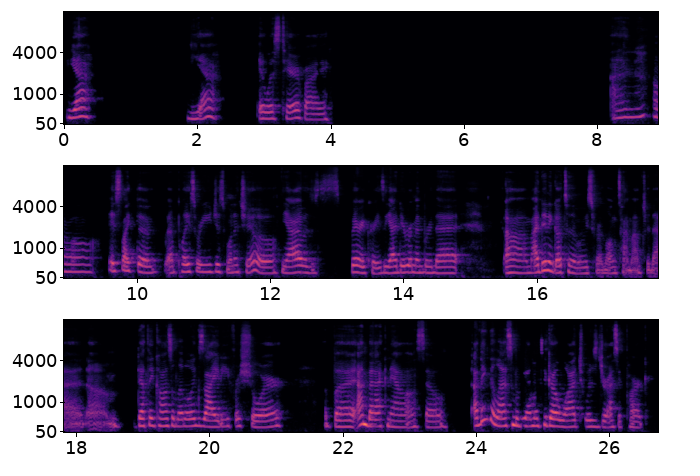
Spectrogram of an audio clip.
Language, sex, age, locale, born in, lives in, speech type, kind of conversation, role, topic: English, female, 30-34, en-US, United States, United States, conversation, unstructured, none, What snacks make movie night perfect for you, and what movie-theater hot takes spark friendly debates?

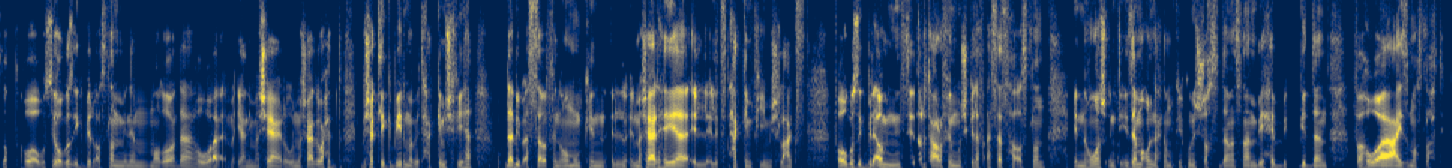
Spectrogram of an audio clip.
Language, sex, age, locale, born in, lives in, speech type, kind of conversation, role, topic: Arabic, male, 25-29, ar-EG, Egypt, Egypt, conversation, advice, advisor, إزاي أتعامل مع النقد بشكل بنّاء من غير ما أحس بالإحباط أو أبقى في موقف دفاعي؟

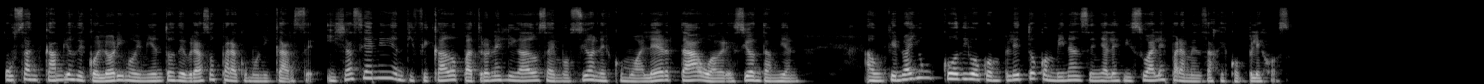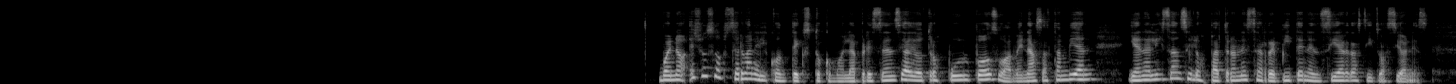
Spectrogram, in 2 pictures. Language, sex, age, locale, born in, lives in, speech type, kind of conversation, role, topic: Spanish, female, 35-39, es-AR, Argentina, United States, read, expert-assistant, expert, ¿Cómo cambiaría el mundo si los humanos pudieran comunicarse con los delfines y otras especies marinas inteligentes?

